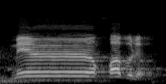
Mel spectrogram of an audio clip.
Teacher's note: نون ہے اس کو ظاہر نہیں کر رہے ہیں، اس میں اظہار نہیں کر رہے ہیں، بلکہ اس کو چھپا رہے ہیں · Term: اخفا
